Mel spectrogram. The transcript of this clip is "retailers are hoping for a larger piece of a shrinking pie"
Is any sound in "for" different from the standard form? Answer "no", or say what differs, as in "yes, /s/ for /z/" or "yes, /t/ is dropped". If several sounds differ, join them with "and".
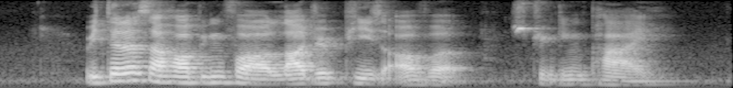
yes, /w/ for /ɹ/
